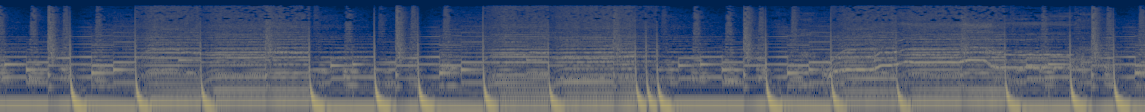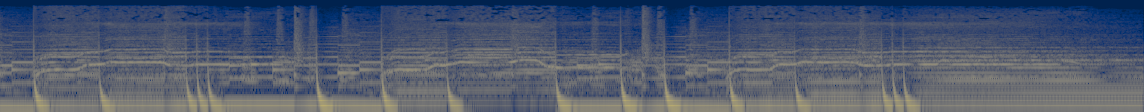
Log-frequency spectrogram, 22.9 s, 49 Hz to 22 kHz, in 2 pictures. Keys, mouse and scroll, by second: 10.3 middle click, 10.8 click, 12.3-13.7 middle drag, 14.9 z, 15.6-17.5 middle drag, 20.9-22.8 middle drag.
